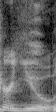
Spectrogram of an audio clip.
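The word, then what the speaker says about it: Yu (鱼): Yeah, yu. – It's like, why you, but it's... – But the way you pronounce it is... – It's in the back of your throat. Yu.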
